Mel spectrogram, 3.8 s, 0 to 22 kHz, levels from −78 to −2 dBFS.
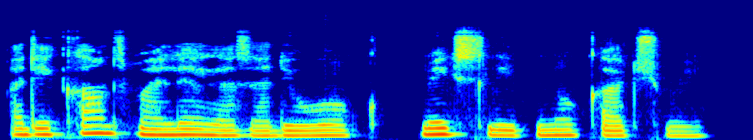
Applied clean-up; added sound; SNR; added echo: neural mask model DeepFilterNet 3.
